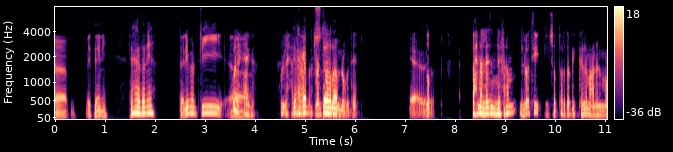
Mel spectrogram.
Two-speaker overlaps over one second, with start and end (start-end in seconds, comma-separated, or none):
4.7-5.9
